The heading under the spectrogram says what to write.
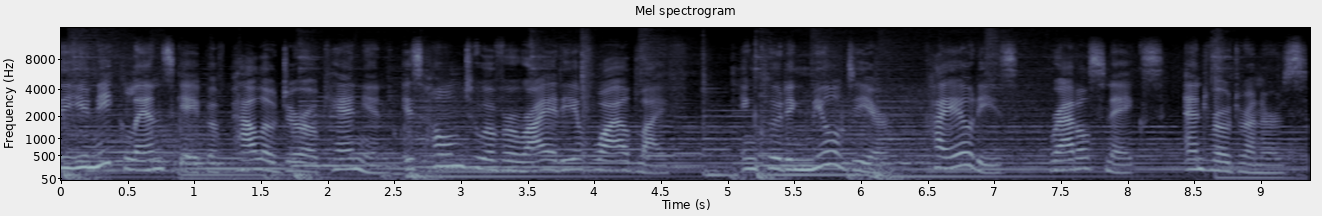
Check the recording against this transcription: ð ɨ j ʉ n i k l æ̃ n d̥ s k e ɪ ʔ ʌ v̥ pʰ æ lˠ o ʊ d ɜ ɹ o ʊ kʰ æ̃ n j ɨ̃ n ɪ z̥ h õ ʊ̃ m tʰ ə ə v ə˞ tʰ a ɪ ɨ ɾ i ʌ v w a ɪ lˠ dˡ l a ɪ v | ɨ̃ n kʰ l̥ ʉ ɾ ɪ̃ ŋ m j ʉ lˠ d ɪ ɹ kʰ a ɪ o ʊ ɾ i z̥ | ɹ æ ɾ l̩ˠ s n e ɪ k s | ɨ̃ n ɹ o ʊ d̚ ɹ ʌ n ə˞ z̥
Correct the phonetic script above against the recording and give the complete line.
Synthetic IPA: ð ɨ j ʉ n i k l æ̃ n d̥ s k e ɪ p ʌ v̥ pʰ æ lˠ o ʊ d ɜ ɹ o ʊ kʰ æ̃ n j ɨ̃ n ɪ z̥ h õ ʊ̃ m tʰ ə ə v ə˞ a ɪ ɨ ɾ i ʌ v w a ɪ lˠ dˡ l a ɪ f | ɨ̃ n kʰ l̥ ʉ ɾ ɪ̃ ŋ m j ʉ lˠ d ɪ ɹ kʰ a ɪ o ʊ ɾ i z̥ | ɹ æ ɾ l̩ˠ s n e ɪ k s | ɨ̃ n ɹ o ʊ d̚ ɹ ʌ n ə˞ z̥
